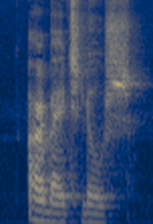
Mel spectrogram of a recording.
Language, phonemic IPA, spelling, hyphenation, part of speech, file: Dutch, /ˈɑr.bɛi̯tsˌloːs/, arbeidsloos, ar‧beids‧loos, adjective, Nl-arbeidsloos.ogg
- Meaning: unemployed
